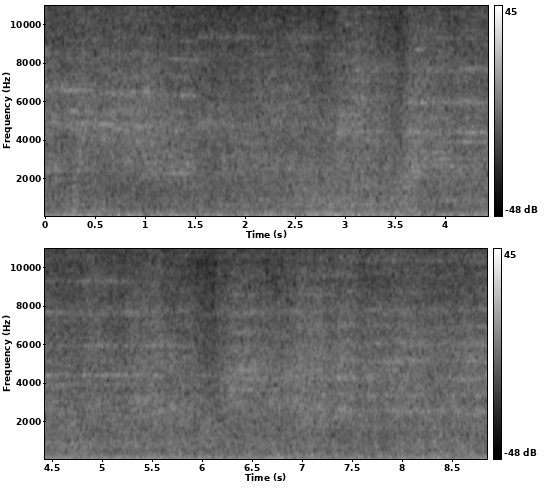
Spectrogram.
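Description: Norfolk Southern freight cars rolling past at close range: a steady rumble of wheels on rail, with the wheels squealing in thin high tones.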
